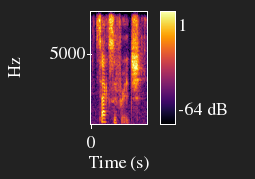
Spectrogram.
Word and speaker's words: saxifrage: Pronunciation, please. Saxifrage.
